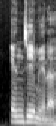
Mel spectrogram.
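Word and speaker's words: N'Djamena: Republic of Chad central African country है और Republic of चाड की कैपिटल राजधानी एनजेमेना है। थोड़ा इसका स्पेलिंग आप लोग ध्यान से देख लीजिएगा, इसमें डी साइलेंट है।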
